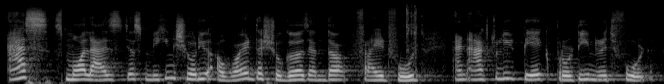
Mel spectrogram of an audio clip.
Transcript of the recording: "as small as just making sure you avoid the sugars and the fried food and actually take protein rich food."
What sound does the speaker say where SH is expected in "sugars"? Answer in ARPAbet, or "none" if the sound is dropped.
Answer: SH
